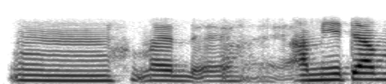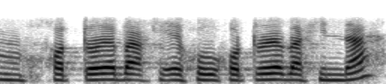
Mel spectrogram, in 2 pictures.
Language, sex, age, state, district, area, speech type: Assamese, female, 45-60, Assam, Majuli, rural, conversation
